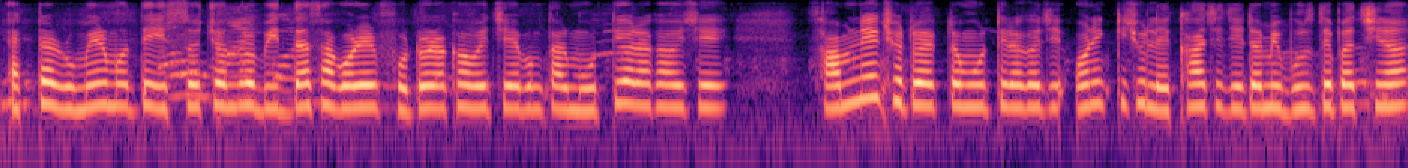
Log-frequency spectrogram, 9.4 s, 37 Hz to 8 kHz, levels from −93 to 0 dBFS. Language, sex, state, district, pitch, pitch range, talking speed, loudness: Bengali, female, Jharkhand, Jamtara, 265 Hz, 255-275 Hz, 175 wpm, -17 LUFS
